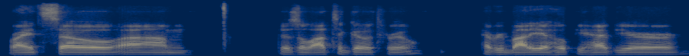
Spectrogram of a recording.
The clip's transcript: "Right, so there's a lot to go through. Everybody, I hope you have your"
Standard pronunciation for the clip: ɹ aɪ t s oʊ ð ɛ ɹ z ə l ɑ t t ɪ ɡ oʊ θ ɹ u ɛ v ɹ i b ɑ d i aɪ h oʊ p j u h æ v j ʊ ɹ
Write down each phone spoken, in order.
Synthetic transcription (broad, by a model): ɹ aɪ t s oʊ ð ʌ ɹ z ə l ɑ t t ɪ ɡ oʊ θ ɹ u ɛ v ɹ i b ɑ d i aɪ h oʊ p j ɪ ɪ v j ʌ ɹ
